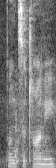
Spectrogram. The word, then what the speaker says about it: Punxsutawney: fill in Punxsutawney um it's useful to know that that n is an NG sound just like we were just talking about so you have pong and then this x punks it's an S sound the a says uh the aw says Ah and then we would put the knee I would put the e sound there any y just says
